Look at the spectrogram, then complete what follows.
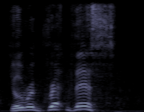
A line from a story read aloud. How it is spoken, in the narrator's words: he shouted, red-faced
